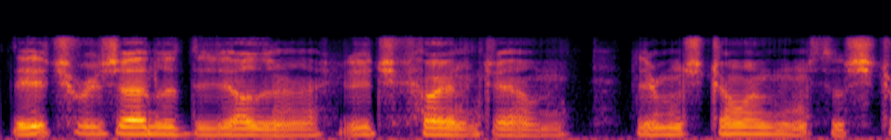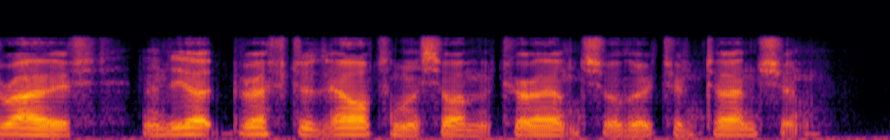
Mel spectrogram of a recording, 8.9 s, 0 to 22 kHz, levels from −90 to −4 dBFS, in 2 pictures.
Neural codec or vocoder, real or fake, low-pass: autoencoder, 22.05 kHz, a latent of 192 numbers a frame, VITS, trained on many speakers; fake; 7.2 kHz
